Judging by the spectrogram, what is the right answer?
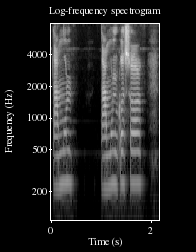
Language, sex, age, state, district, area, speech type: Assamese, female, 60+, Assam, Dibrugarh, rural, spontaneous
